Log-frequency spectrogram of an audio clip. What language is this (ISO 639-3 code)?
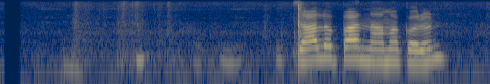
nep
